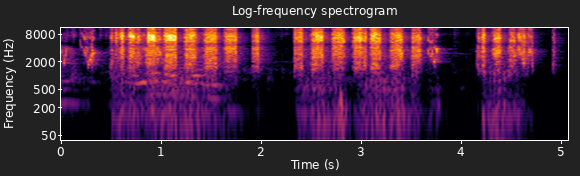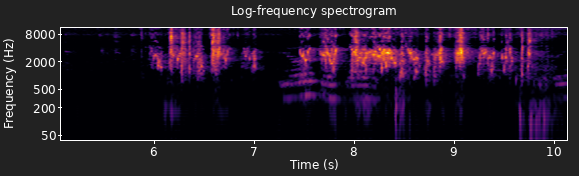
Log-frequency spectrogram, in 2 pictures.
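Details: Pet budgerigar mating sounds: bursts of buzzy, scratchy chattering and rapid chirps, grouped into clusters of pulses about a second long, then softer twittering warbles after a short pause.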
